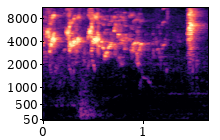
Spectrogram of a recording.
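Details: Several parakeets from a small owned colony trade rapid high chirps and tweets, a busy run of squeaky notes that fades out, then one sharp squawk near the end.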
